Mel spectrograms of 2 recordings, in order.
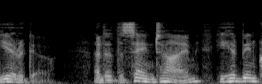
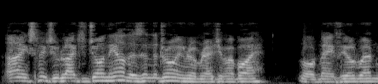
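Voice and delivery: put-on brisk, louder, higher old officer's voice; Sir George; 5 semitones higher, 5 dB louder, faster than usual. A narrator's reading. Sir George sending young Reggie off to the ladies, brisk and loud. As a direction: bluff old admiral dismissing the boy quickly. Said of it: "Then Sir George said".

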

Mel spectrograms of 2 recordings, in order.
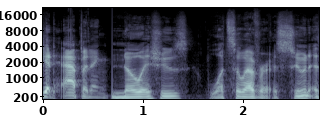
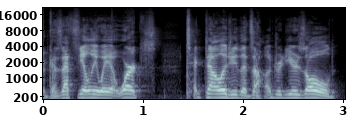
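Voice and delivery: exasperated; 5 semitones higher, 4 dB louder than usual. Real, not acted. Ranting about old tape recorders.

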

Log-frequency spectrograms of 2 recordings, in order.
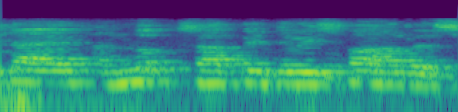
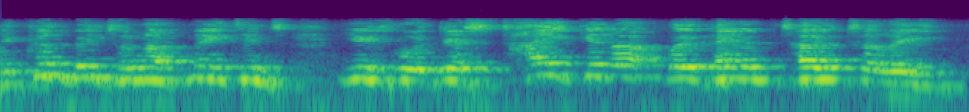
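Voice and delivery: loud, higher urgent appeal; preaching at full force; 5 semitones higher, 5 dB louder than usual. Acted. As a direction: press the congregation to respond. Altar call at full force.

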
